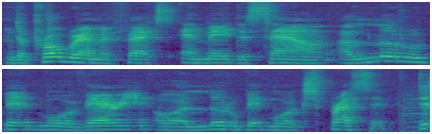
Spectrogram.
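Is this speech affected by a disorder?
No.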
